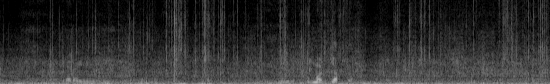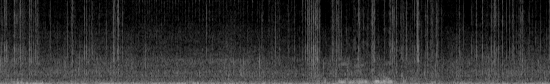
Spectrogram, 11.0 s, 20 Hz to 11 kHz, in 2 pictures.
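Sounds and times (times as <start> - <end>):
bicycle rolling over sandy ground: 0.0 - 11.0
small clicks from bike: 0.0 - 11.0
wind rumbling on microphone: 0.0 - 11.0.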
